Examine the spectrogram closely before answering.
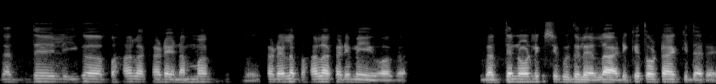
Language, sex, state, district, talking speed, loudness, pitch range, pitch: Kannada, male, Karnataka, Dakshina Kannada, 150 wpm, -19 LUFS, 115-130 Hz, 125 Hz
